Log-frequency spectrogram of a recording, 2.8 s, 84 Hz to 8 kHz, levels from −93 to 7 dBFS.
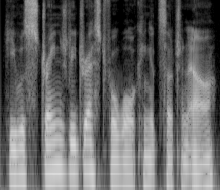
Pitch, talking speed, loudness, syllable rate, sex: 100 Hz, 220 wpm, -17 LUFS, 5.3 syllables/s, male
